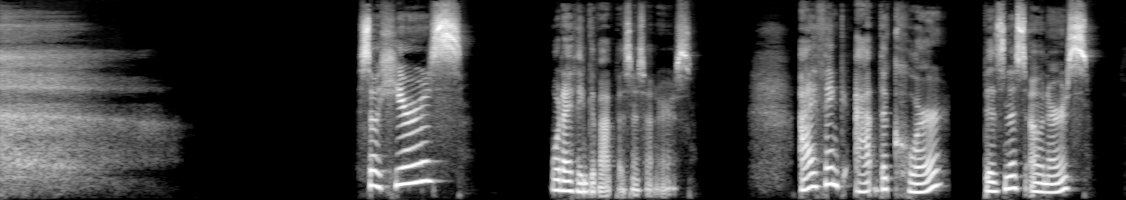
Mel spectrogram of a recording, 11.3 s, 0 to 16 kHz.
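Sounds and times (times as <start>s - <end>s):
deep breath in and out: 0.0s - 1.9s, 7.5s - 7.9s
speech: 3.6s - 4.7s, 5.5s - 7.0s, 7.6s - 11.2s.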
